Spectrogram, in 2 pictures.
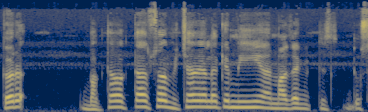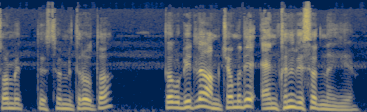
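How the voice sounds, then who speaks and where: Male guest storyteller, slightly high voice, mellow timbre, close dry recording. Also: a little fast, no room sound. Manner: retells the talk of others himself, slipping between Marathi and Hindi. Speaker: guest telling a true ghost story. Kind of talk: casual storytelling.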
